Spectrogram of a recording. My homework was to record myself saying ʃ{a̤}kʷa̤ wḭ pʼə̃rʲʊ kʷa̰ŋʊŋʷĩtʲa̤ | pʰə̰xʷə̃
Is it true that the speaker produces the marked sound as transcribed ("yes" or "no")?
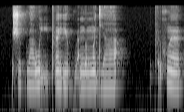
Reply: no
